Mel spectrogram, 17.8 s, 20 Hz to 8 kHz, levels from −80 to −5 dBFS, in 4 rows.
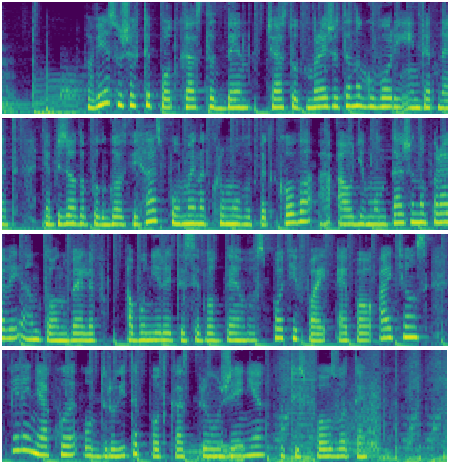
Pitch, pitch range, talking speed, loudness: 205 Hz, 190-230 Hz, 125 wpm, -18 LUFS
